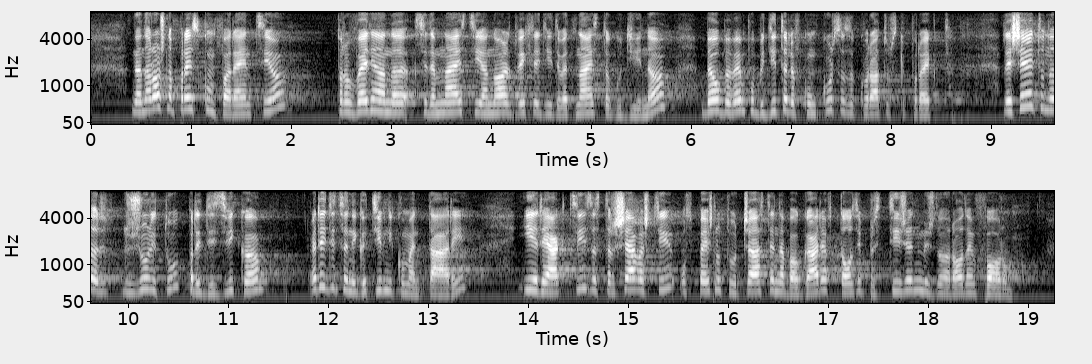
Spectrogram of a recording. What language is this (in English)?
Bulgarian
